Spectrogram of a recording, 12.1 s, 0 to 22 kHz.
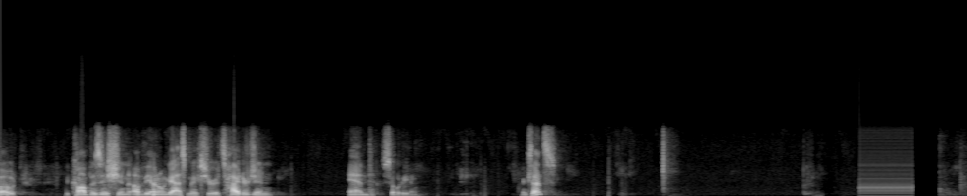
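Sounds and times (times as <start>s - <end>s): low electronic buzzing tone: 10.7s - 11.4s.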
